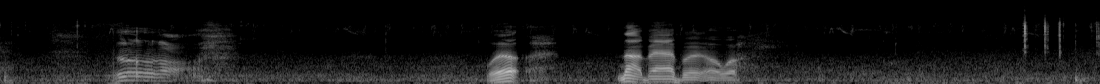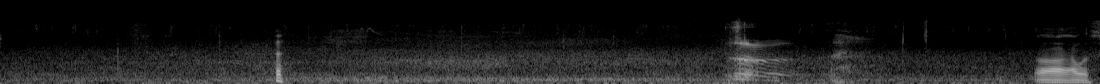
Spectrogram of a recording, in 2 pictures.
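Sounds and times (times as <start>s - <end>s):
light clicks of gear on kayak: 8.2s - 13.4s, 20.0s - 21.2s
sharp click: 10.2s - 11.1s
brief wordless vocal sound: 18.2s - 19.7s.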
